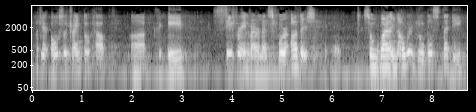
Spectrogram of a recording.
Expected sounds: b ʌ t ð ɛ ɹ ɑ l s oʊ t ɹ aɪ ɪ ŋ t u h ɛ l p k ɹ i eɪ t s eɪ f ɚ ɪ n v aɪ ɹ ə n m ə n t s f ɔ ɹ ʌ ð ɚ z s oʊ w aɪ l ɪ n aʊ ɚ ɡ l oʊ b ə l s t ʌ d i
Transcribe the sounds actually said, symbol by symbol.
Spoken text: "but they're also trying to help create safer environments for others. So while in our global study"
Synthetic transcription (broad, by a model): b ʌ t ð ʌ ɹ ɑ l s oʊ t ɹ aɪ ɪ ŋ t u h ɛ l p k ɹ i eɪ t s eɪ f ɚ ɪ n v aɪ ɹ ə n m ə n t s f ɔ ɹ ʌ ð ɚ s s oʊ w aɪ l ɪ n aʊ ɚ ɡ l oʊ b ə l s t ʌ d i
